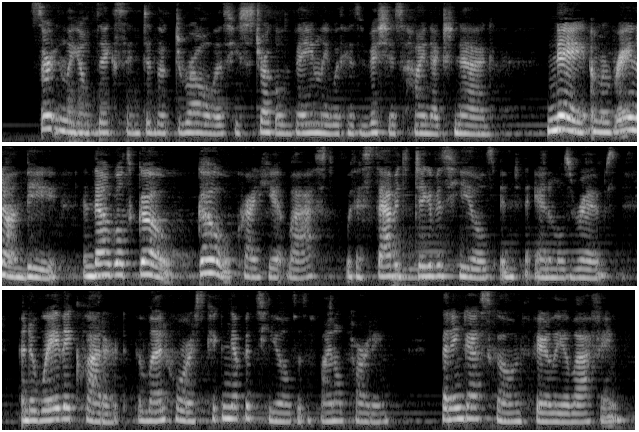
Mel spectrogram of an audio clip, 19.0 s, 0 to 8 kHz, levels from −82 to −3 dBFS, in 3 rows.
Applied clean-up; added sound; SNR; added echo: neural separator model SepFormer DNS4.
